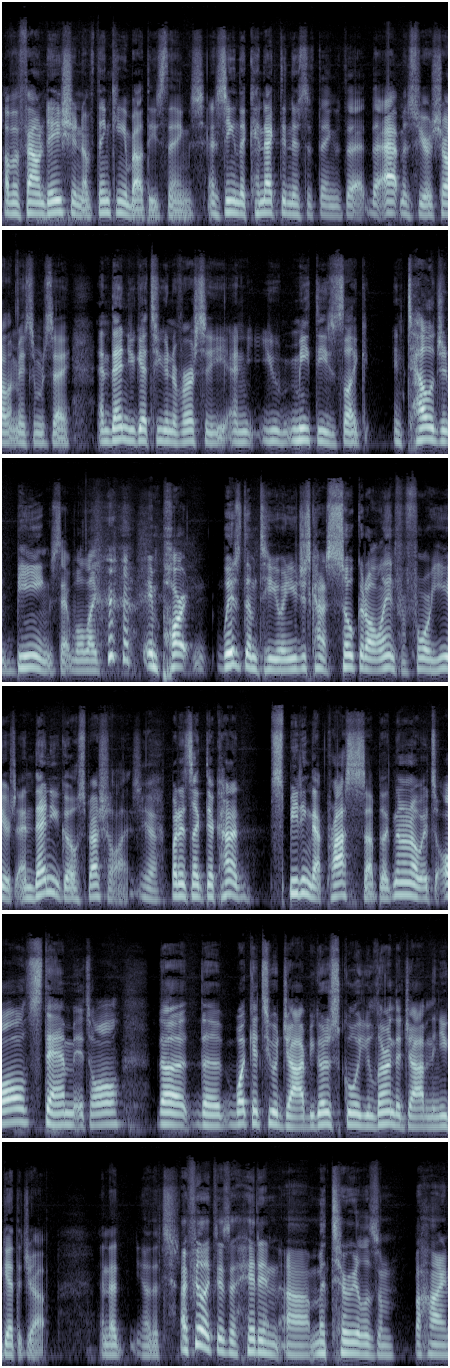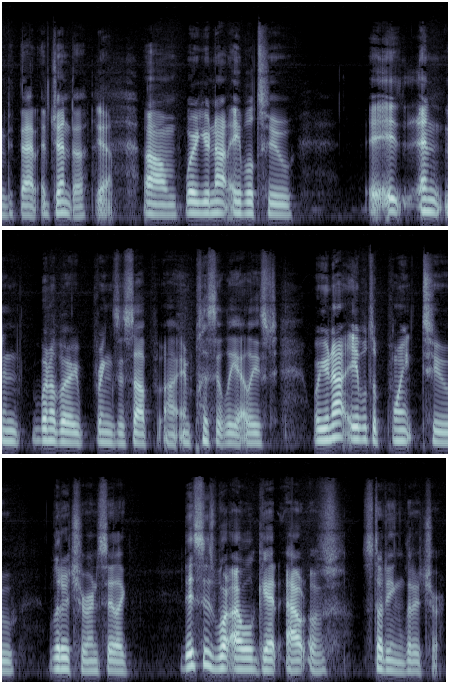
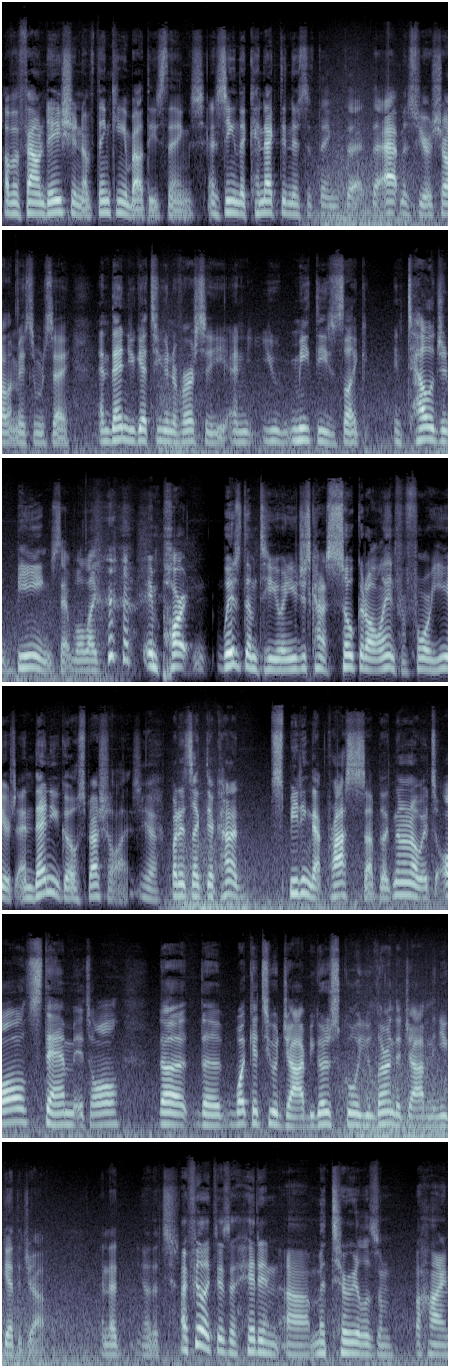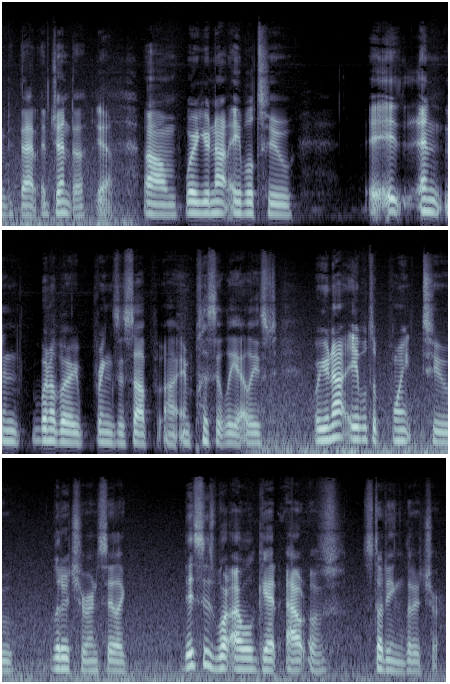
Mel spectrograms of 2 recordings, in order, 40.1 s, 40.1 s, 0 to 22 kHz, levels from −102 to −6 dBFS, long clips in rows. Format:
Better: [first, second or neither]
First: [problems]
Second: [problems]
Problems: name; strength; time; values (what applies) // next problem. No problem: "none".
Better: first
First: none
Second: wind noise on the microphone; occasional gusts; from 3 to 10 s, from 15 to 28 s and from 34 s on; 25 dB below the speech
